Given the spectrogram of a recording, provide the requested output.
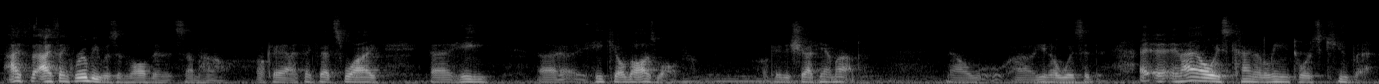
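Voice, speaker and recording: An older man talks through his memories in a mellow, rather low voice, stopping and restarting often and filling gaps with "uh" and "you know". There is a faint hiss of background noise under his voice. His tone is reflective and unhurried. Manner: halting, many fillers and restarts, reflective. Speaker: interviewee. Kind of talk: recalled personal memories in a casual interview.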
